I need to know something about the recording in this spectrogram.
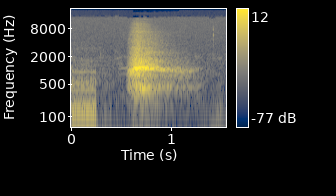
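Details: A dominant lioness (Panthera leo) on open grassland at Chitabe, Okavango Delta, Botswana, gets up to hunt and gives a single soft, breathy low call to summon the rest of her pride to follow.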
